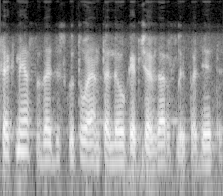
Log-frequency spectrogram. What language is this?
Lithuanian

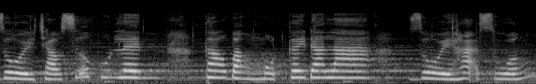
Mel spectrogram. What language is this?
Vietnamese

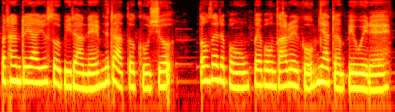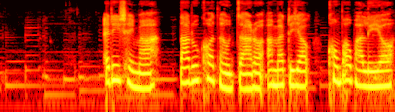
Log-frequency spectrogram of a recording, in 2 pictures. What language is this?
Thai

